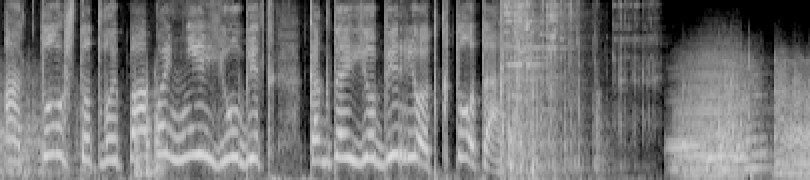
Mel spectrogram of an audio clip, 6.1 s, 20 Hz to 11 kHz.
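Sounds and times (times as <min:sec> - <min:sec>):
speech: 0:00.7 - 0:04.3, 0:05.0 - 0:05.7
ceramic mug falling and shattering: 0:03.8 - 0:05.0.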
